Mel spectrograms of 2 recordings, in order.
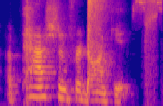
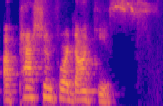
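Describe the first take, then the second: First: The word 'for' is weak and unstressed. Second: The word 'for' is as strong as other syllables.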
